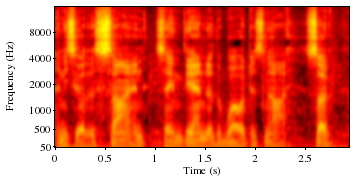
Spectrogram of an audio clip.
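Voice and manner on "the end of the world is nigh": normal talking voice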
